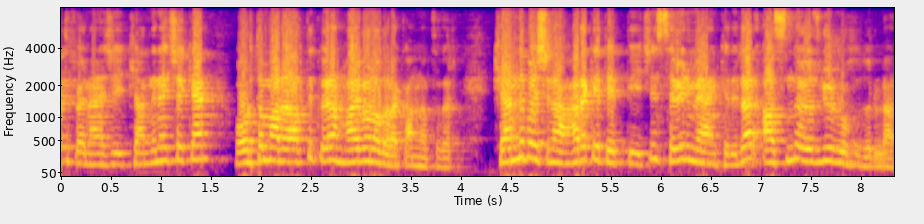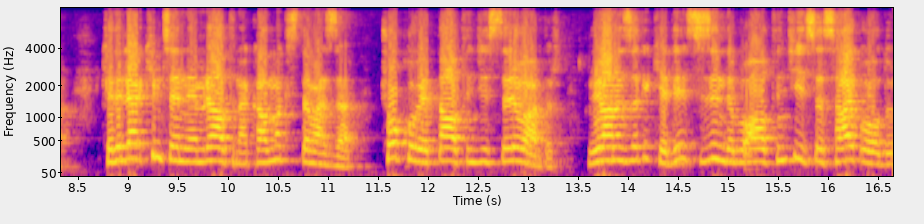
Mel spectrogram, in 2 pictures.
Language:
Turkish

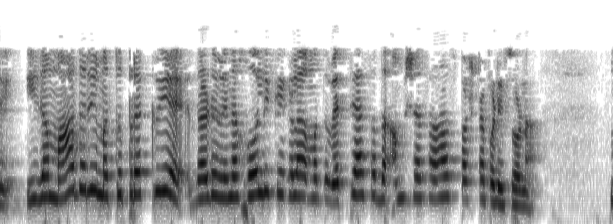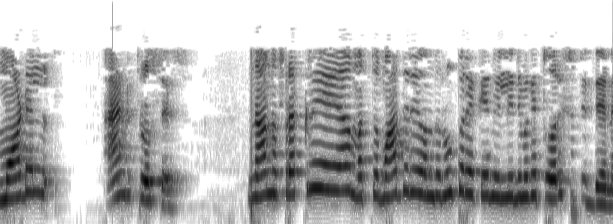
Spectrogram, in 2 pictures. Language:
Kannada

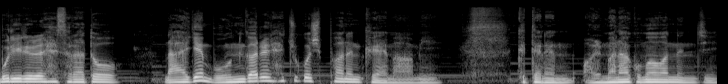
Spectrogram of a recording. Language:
Korean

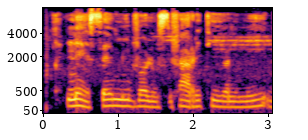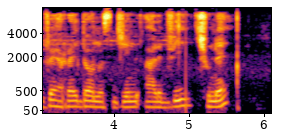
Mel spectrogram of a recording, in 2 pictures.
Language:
Esperanto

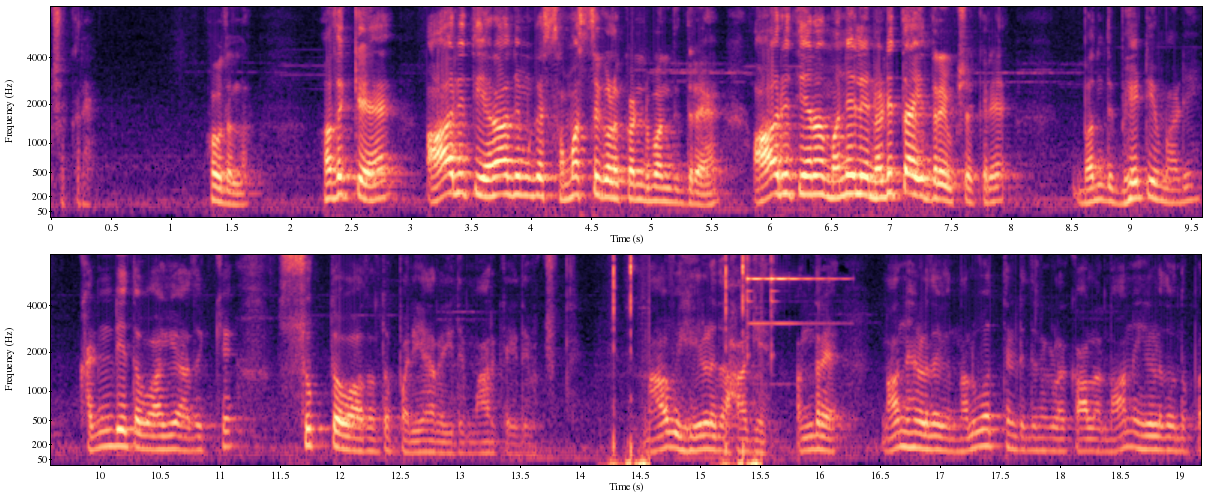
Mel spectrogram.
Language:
Kannada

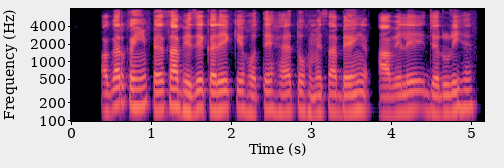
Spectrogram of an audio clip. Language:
Magahi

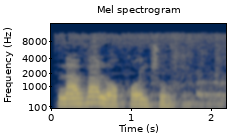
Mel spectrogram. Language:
Aja (Benin)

